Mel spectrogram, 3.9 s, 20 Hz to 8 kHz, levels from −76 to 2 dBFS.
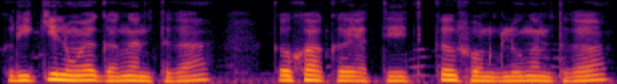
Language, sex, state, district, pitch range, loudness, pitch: Wancho, male, Arunachal Pradesh, Longding, 150-175 Hz, -17 LUFS, 160 Hz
